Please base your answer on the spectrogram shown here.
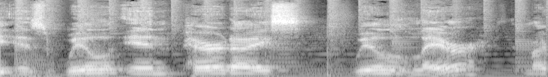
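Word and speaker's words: Lehr: German, but yeah, pronouncing it in English is tricky. Yeah, Lair. You You hit the nail on the head. Lair.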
